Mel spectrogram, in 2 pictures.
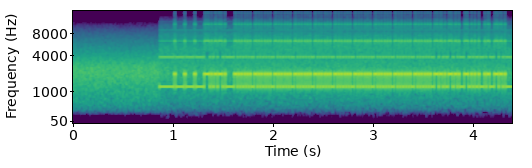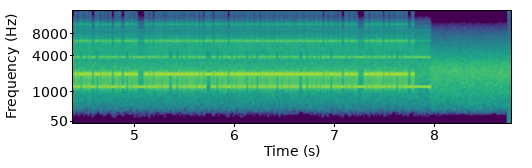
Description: RTTY (75 baud, 850 Hz shift), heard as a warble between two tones, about 1700 Hz centre, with radio static. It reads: RYRYRYRYRYRYRYRYRYRY AGN? AGN? PSE RPT UR NR DE LA8IYI K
